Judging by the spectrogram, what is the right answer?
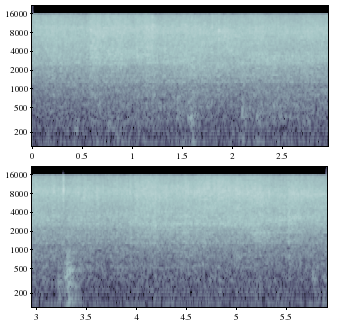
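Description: Chili-marinated carne enchilada sizzling in a hot skillet as more raw pieces are laid into the fat, a steady hiss. A single low knock sounds about three seconds in.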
